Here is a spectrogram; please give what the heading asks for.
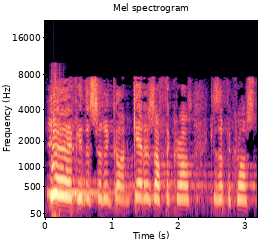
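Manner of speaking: high, loud jeer with a laugh in it; a dying criminal taunting Jesus, laughing scornfully; mocking curse. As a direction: sneer at him, daring him to save himself. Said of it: "who's cursing him".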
